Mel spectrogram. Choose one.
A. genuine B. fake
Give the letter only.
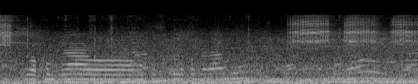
A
